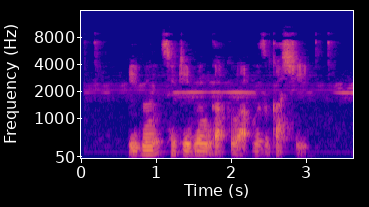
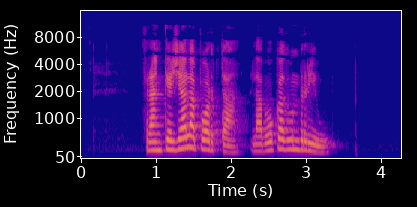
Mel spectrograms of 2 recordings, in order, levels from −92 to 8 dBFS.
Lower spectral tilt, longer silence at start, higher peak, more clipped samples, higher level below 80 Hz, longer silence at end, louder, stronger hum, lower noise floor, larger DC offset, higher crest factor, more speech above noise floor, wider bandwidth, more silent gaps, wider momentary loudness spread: about the same, -3.5 dB/octave vs -3.5 dB/octave; second, 0.15 s vs 0.85 s; second, -14 dBFS vs -10 dBFS; neither; first, -66 dBFS vs -86 dBFS; second, 0 s vs 1 s; about the same, -29 LUFS vs -28 LUFS; neither; second, -52 dBFS vs -84 dBFS; neither; about the same, 18 dB vs 22 dB; second, 23 dB vs 56 dB; second, 9.6 kHz vs 11.5 kHz; neither; first, 19 LU vs 13 LU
